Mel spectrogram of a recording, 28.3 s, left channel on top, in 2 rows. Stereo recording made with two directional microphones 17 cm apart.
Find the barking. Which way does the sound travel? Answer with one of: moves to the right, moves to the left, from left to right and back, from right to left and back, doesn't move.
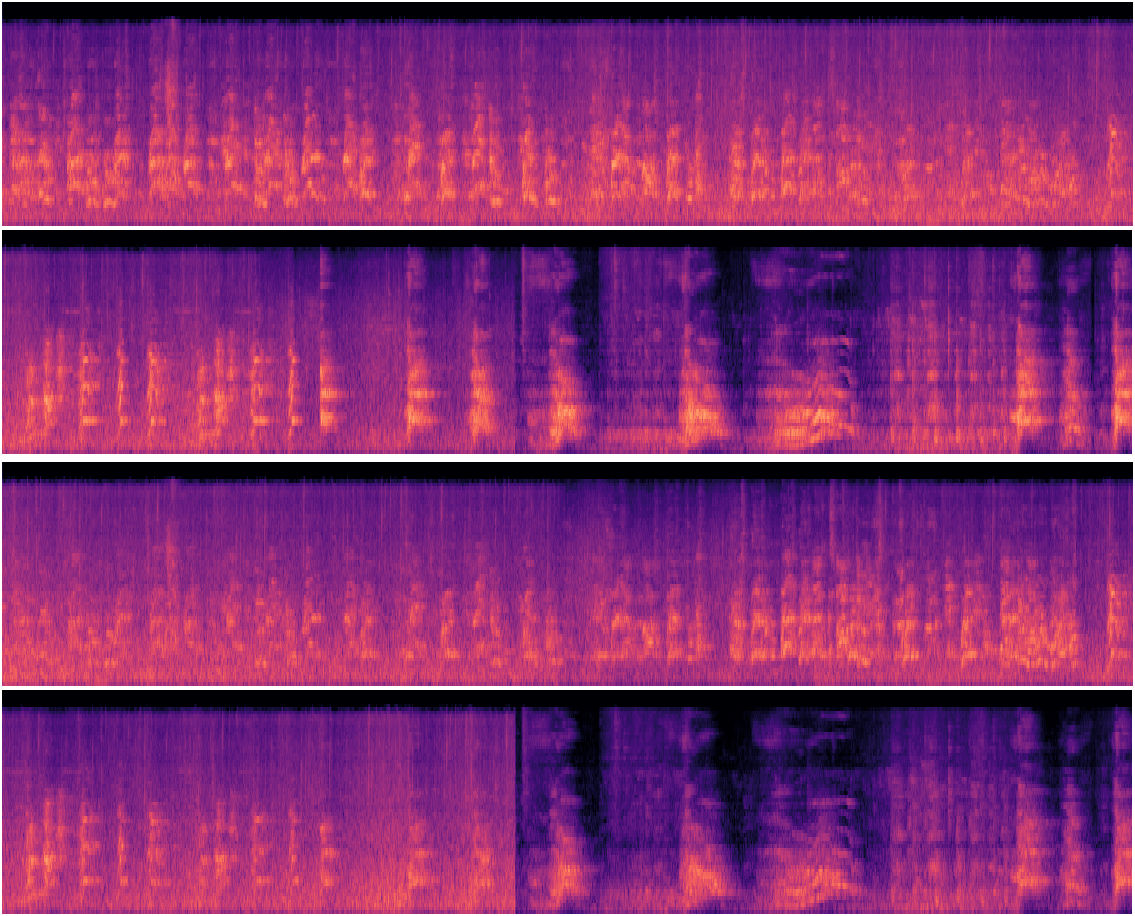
from left to right and back.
